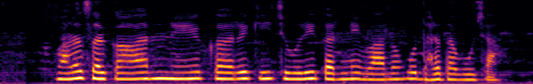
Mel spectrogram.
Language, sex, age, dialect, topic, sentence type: Hindi, female, 36-40, Kanauji Braj Bhasha, banking, statement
